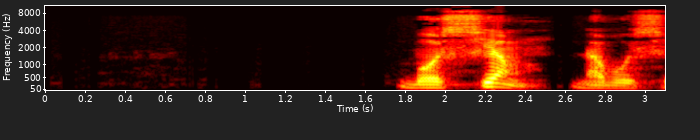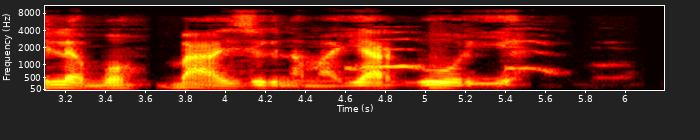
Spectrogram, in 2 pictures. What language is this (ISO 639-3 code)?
nmg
